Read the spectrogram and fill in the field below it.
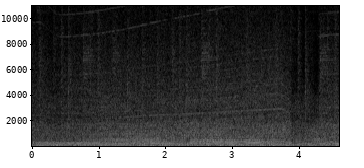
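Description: In Sega GT 2002, race cars including a CLK 430, a Corvette and a 350Z roar at full throttle in one loud, unbroken wall of engine noise with no pauses.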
